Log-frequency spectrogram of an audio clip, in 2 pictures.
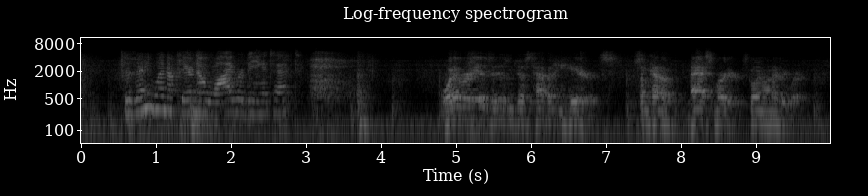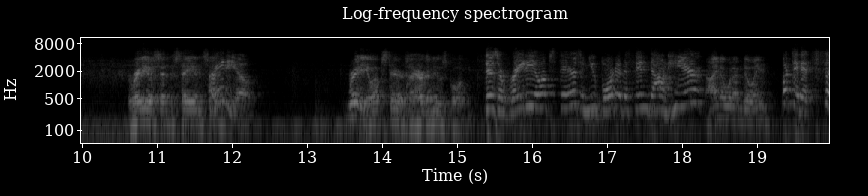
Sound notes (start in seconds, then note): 3.0 sighs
